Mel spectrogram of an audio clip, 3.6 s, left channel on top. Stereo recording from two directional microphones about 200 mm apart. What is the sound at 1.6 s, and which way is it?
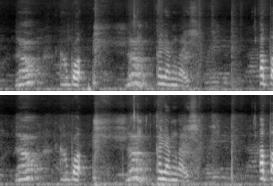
Speech, 5° right (ahead or behind).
